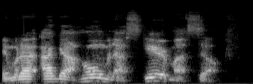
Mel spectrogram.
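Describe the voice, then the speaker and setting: A man telling a story in casual chat on a live video call, animated and acting out the voices of the people he quotes. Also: medium pitch, moderate pace. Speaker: guest.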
